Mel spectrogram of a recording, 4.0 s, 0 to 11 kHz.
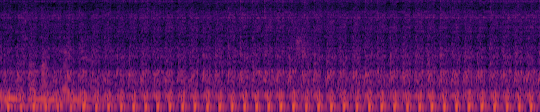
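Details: Raider 150 carb single-cylinder motorcycle, hot idle; sharp regular tick about 3.5 per second over the thump, quiet when cold and appearing once warm; top-end tick, owner suspects compression release or tensioner, unconfirmed.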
